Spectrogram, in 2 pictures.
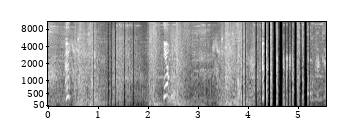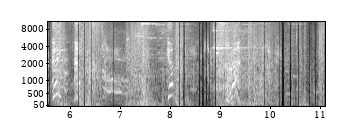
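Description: Magic blasts burst with bright crackling and booms.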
